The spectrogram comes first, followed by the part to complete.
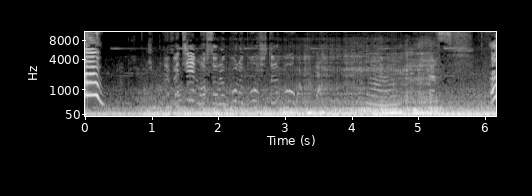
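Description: Steady low rumble of a car heard from inside the cabin, with faint music and quiet voices over it.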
